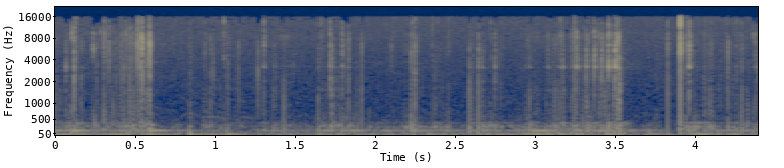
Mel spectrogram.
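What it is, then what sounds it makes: Metal microphone grille. Long, decorated acrylic nails scratch and tap the hollow metal mesh grille of a silver microphone cupped in both hands. The result is a continuous, close, low-heavy rumbling scrape broken by short, dry taps and occasional bright scratchy flicks that die away almost instantly.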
